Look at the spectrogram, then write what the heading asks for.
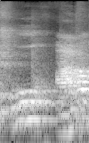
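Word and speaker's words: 좋아: 모르겠어 해볼까요 다음에 여러분 주하라고 발음하는 사람 있어 없습니다 요거는 조아가 되고요 얘는 좋고 좋고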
